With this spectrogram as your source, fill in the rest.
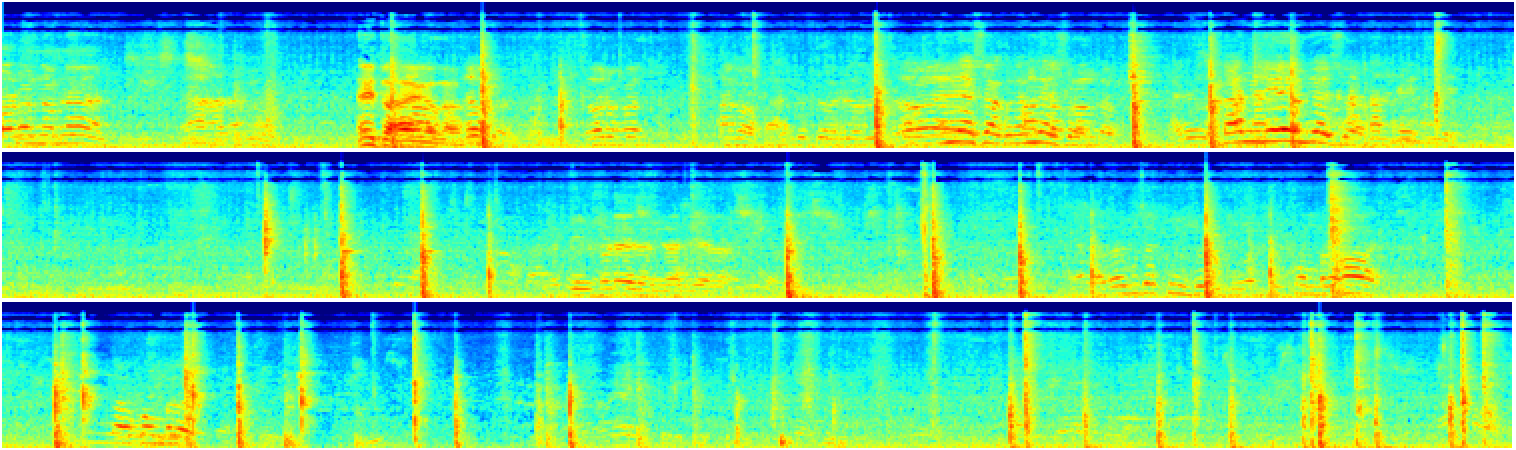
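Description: A cleaver chops through meat onto a wooden chopping block.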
